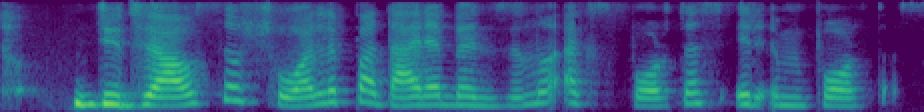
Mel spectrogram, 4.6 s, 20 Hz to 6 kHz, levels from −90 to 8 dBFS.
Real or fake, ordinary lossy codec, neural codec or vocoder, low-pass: fake; AAC, 32 kbps; codec, 16 kHz, 1 kbps, X-Codec, WavLM features, trained on Multilingual LibriSpeech; 5.4 kHz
